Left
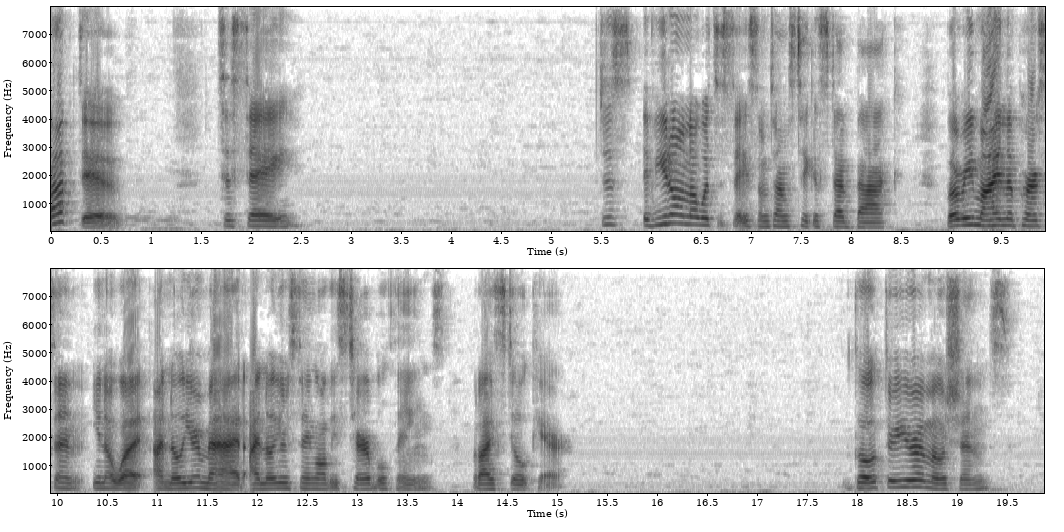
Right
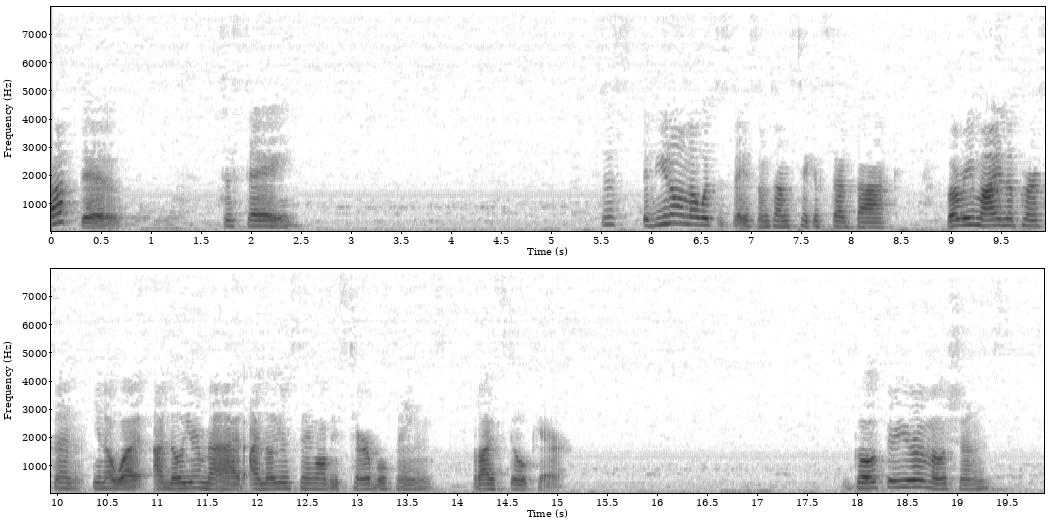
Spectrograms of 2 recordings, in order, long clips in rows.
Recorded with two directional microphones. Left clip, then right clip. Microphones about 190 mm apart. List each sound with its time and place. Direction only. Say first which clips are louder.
0.0 s speech: left 7 dB; 15° left (ahead or behind)
1.7 s speech: left 9 dB; 20° left (ahead or behind)
5.5 s speech: left 7 dB; 20° left (ahead or behind)
17.9 s speech: left 5 dB; 25° left (ahead or behind)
